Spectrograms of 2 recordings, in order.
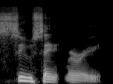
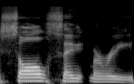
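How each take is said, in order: First: The first word sounds like 'Soo'. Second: The first word sounds like 'Saul'. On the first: The speaker calls it right. "but it's uh said Sue" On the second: The speaker calls it wrong. "It's spelled like it should say Saul Saint Marie"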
